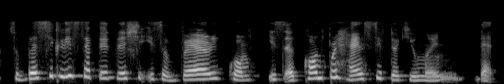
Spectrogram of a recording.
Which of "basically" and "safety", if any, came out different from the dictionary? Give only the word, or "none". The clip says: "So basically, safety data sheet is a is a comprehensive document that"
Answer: safety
